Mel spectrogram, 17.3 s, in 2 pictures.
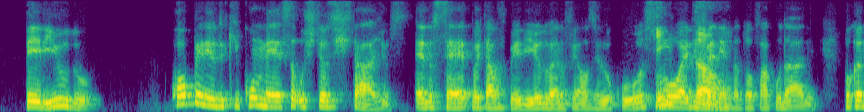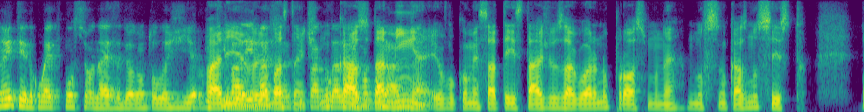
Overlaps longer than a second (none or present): present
